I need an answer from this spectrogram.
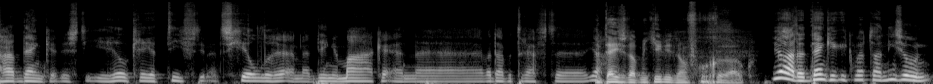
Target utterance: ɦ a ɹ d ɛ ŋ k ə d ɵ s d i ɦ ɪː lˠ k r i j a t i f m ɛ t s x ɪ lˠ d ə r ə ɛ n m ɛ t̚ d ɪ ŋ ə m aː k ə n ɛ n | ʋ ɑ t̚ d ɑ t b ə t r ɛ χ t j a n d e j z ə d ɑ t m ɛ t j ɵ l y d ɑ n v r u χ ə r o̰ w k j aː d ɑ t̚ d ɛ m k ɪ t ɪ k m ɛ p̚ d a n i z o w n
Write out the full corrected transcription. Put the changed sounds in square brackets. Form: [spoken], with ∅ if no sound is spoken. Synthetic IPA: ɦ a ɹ d ɛ ŋ k ə d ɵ s d i ɦ ɪː lˠ k r [e] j a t i f m ɛ t s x ɪ lˠ d ə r ə ɛ n m ɛ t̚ d ɪ ŋ ə m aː k ə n ɛ n | ʋ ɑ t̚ d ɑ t b ə t r ɛ [f] t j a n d e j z ə d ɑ t m ɛ t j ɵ l [i] d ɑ n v r u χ ə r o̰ w k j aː d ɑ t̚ d ɛ [ŋ] k ɪ [k] ɪ k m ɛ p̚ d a n i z o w n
